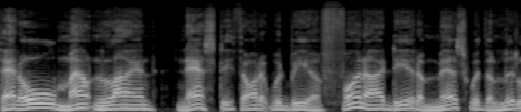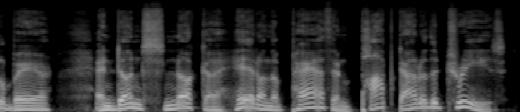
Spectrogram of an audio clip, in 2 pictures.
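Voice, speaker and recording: A man with a Southern US accent reading a children's storybook aloud in a folksy, expressive way. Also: mid-range voice, unhurried, vocal fry, dry recording, clean studio sound. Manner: folksy, animated.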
